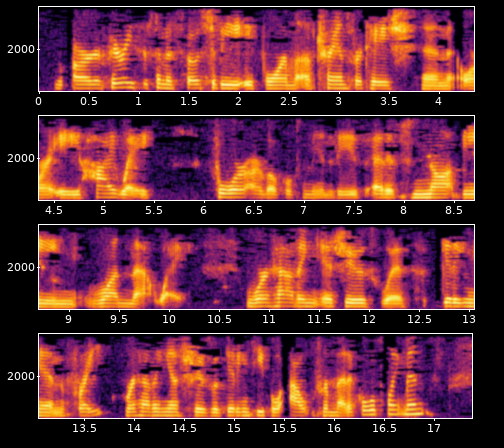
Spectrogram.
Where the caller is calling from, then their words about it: Hoonah, Alaska, United States; I'm calling from Hoona.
